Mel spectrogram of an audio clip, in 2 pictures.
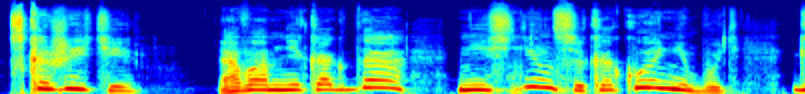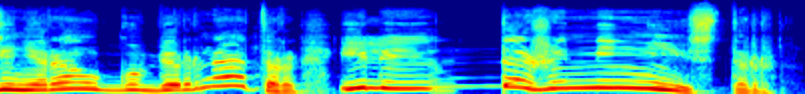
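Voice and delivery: high, wistful, slowing questions; envious old man. A narrator's reading. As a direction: marvel at his lucky dreams. Old man's envious wonder.

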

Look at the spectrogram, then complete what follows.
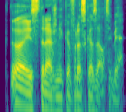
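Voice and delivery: low, displeased question; frowning. A narrator's reading. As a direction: demand an answer with a quiet frown. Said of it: "нахмурился Архонт". (нахмурившись, негромко)

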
